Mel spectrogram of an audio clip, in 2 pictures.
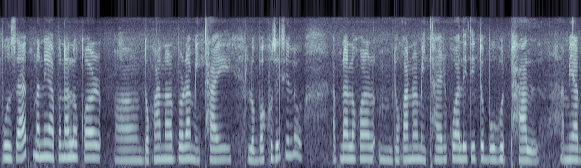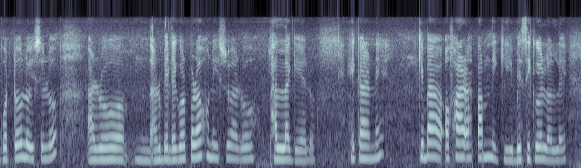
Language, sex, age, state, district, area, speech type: Assamese, female, 18-30, Assam, Nalbari, rural, spontaneous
